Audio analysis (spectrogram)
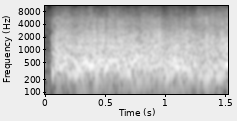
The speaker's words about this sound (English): and his voice is, drowned out in different parts by the racket of the gunfire.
